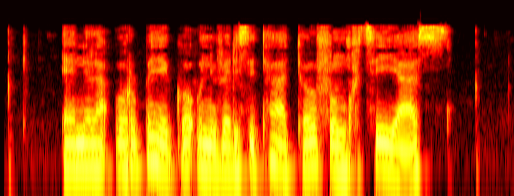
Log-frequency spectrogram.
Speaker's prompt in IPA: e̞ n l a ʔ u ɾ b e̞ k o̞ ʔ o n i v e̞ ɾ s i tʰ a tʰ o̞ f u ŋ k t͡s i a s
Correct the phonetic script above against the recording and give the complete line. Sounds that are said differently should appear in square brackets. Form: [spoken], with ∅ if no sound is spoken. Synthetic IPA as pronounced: e̞ n l a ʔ u ɾ b e̞ [ɡ] o̞ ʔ [u] n i v e̞ ɾ s i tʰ a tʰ o̞ f u ŋ k t͡s i a s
